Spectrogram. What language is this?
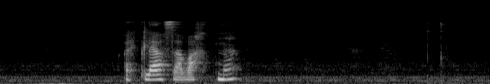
Faroese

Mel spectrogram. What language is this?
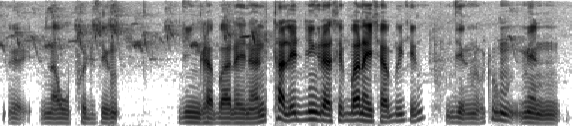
Bodo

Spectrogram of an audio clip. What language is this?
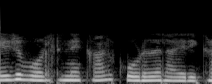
Malayalam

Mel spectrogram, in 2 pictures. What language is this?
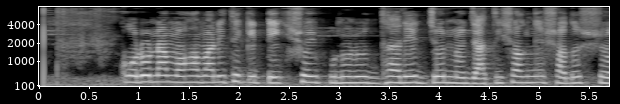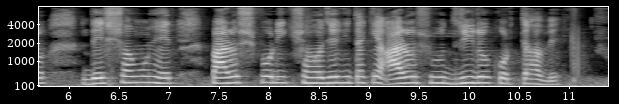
Bangla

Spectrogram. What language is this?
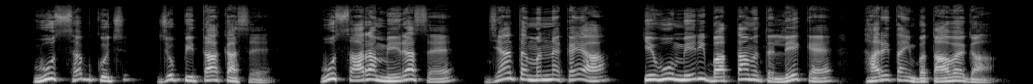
Haryanvi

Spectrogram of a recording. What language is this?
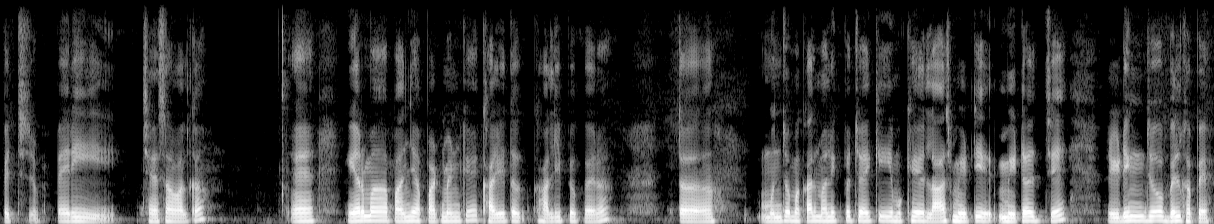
Sindhi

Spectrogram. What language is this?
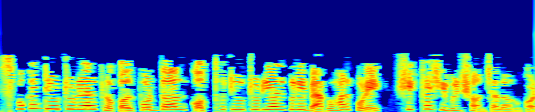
Bangla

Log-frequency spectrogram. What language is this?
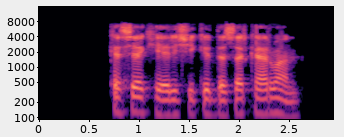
Central Kurdish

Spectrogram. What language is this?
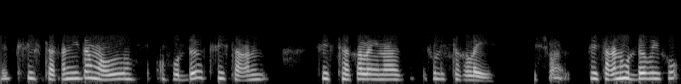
Bodo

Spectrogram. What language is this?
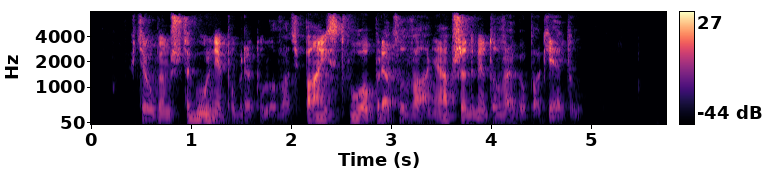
Polish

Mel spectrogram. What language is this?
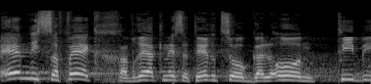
Hebrew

